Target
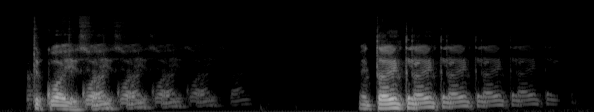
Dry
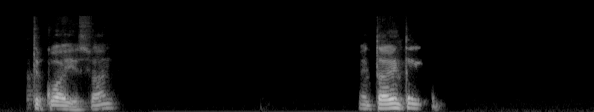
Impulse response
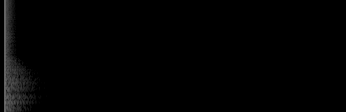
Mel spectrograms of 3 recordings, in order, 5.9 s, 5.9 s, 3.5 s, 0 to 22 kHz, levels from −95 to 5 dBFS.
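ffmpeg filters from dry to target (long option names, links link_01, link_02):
-filter_complex "[0:a]asplit=5[link_01][link_02][link_03][link_04][link_05];[link_02]adelay=347,afreqshift=35,volume=-9.5dB[link_06];[link_03]adelay=694,afreqshift=70,volume=-17.2dB[link_07];[link_04]adelay=1041,afreqshift=105,volume=-25dB[link_08];[link_05]adelay=1388,afreqshift=140,volume=-32.7dB[link_09];[link_01][link_06][link_07][link_08][link_09]amix=inputs=5:normalize=0,volume=-7dB"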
